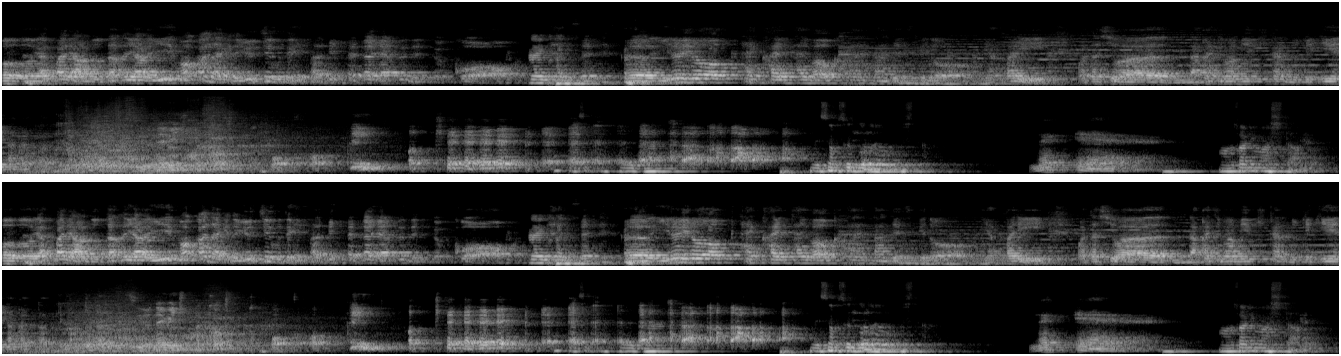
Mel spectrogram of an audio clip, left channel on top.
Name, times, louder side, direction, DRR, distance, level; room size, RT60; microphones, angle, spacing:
voice 1, 0.0-5.2 5.4-15.6 16.1-16.5 16.8-17.1 17.4-17.5 17.8-18.5 18.8-19.9 20.2-21.3 21.8-22.3 23.6-24.9 26.3-26.4, right 1 dB, 80° right, -1 dB, 2.8 m, -26 dB
voice 2, 5.3-5.8 6.2-6.3 19.0-19.9 21.4-22.1 25.0-25.2 25.5-26.4, equal, ahead, 2 dB, 0.9 m, -25 dB
sound 1, 8.4-17.1, left 1 dB, 50° left, 2.2 m, -36 dB
15.0 x 7.1 x 4.6 m, 1.1 s
head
